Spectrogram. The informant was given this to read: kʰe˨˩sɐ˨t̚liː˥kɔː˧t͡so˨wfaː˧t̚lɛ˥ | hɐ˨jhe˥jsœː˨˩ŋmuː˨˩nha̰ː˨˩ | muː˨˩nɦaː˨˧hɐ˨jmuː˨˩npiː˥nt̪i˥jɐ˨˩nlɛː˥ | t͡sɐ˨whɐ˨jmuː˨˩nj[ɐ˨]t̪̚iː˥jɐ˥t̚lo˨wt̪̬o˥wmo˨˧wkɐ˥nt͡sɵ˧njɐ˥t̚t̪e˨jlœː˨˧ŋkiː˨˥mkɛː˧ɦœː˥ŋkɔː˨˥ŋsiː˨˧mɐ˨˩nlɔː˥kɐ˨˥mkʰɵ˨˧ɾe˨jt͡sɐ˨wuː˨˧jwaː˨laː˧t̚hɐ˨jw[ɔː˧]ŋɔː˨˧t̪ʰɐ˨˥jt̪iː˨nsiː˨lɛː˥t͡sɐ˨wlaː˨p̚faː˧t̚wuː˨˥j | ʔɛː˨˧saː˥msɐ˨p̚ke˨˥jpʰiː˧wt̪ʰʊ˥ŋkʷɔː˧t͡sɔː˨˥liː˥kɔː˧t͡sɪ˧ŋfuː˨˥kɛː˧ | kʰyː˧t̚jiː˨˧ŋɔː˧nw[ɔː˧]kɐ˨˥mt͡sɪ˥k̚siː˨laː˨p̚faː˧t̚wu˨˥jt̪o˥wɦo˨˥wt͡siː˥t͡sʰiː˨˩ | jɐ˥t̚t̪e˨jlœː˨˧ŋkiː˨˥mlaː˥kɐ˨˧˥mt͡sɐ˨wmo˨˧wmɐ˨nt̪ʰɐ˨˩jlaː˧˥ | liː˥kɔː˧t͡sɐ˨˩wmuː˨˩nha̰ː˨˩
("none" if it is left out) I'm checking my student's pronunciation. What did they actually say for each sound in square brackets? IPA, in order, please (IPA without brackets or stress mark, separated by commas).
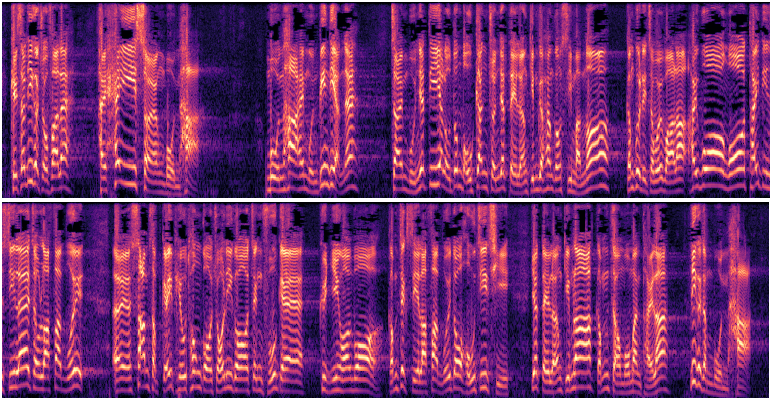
ɐ˥, ɔː˧, ɔː˧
